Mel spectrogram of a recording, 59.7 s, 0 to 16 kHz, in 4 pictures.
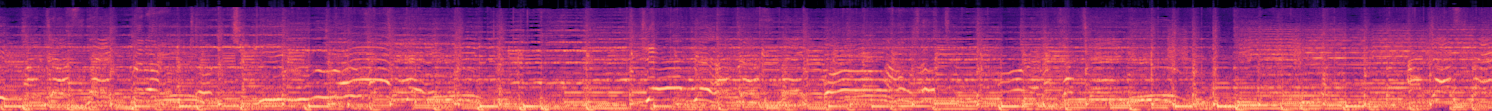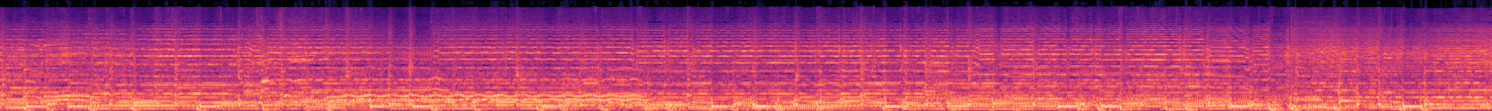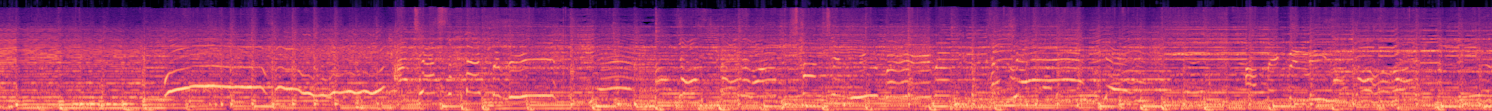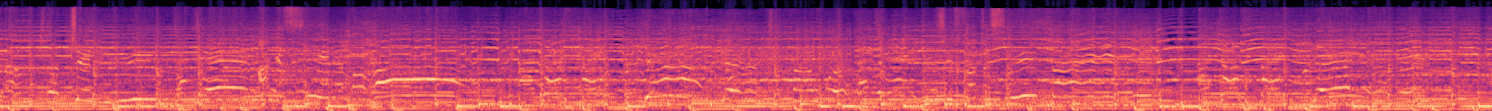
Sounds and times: Music: 0.0s - 59.6s.

